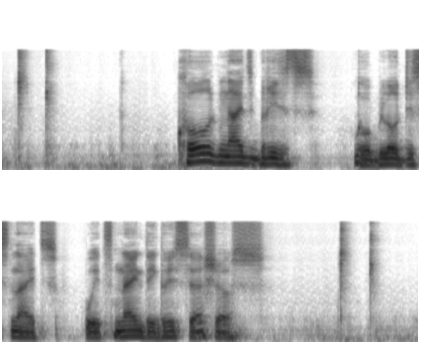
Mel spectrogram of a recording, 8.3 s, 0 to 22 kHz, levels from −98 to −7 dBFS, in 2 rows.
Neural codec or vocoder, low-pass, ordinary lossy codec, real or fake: codec, 16 kHz, 1 kbps, FunCodec, trained on Chinese and English, 50 frames a second; none; none; fake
